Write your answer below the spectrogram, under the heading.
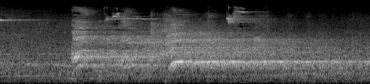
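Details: Training session with belugas Nico and Mirai at the Port of Nagoya Public Aquarium on 29 February 2020; a thin high whistle precedes a long, steady, nasal-sounding tone with rich harmonics, renewed by a second short upward note midway.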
